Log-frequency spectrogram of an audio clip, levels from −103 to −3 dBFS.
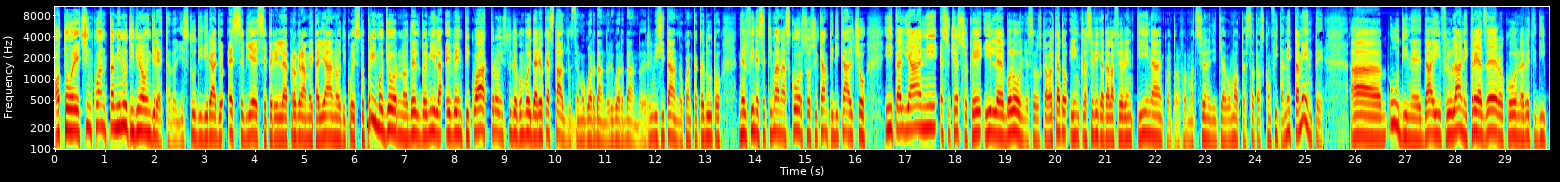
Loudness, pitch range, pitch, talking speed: -18 LUFS, 140-170 Hz, 155 Hz, 155 wpm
